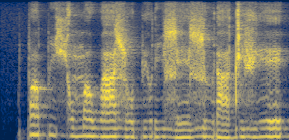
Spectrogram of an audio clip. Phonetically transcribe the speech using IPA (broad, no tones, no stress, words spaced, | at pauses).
pʌ piçomʌ waɮopʲo ɾiɮe ɮɯ ɾadi vʲe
